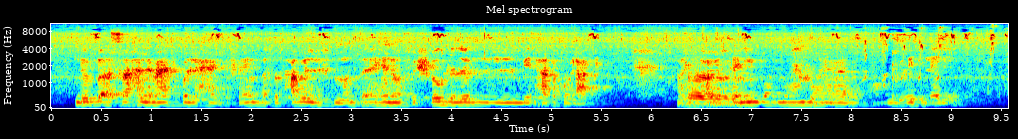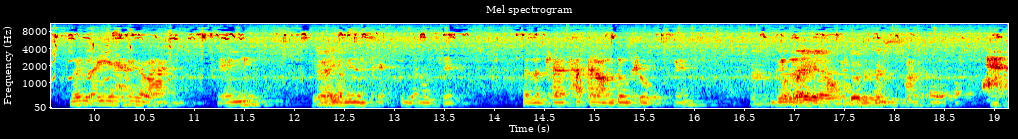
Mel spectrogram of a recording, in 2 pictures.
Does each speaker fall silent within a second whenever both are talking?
No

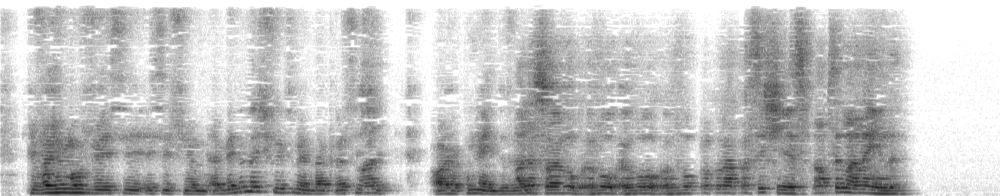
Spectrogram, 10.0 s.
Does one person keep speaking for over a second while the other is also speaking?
No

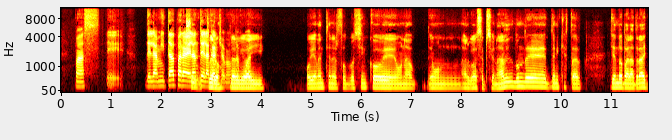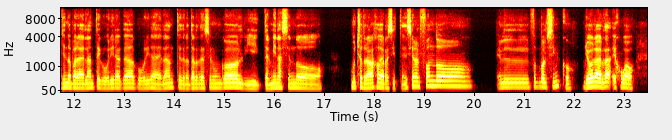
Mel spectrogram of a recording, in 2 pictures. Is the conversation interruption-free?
No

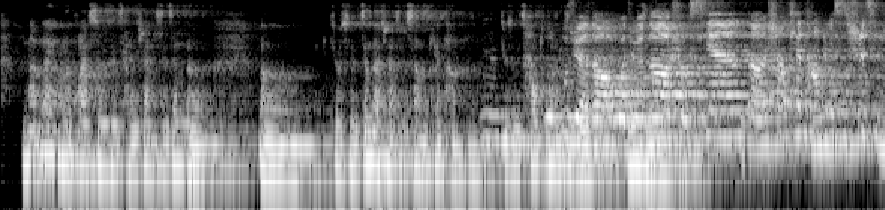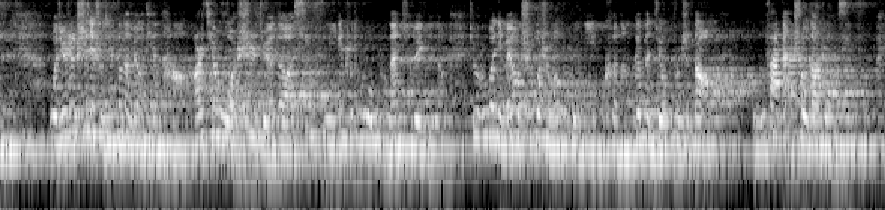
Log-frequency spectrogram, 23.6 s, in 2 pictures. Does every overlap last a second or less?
No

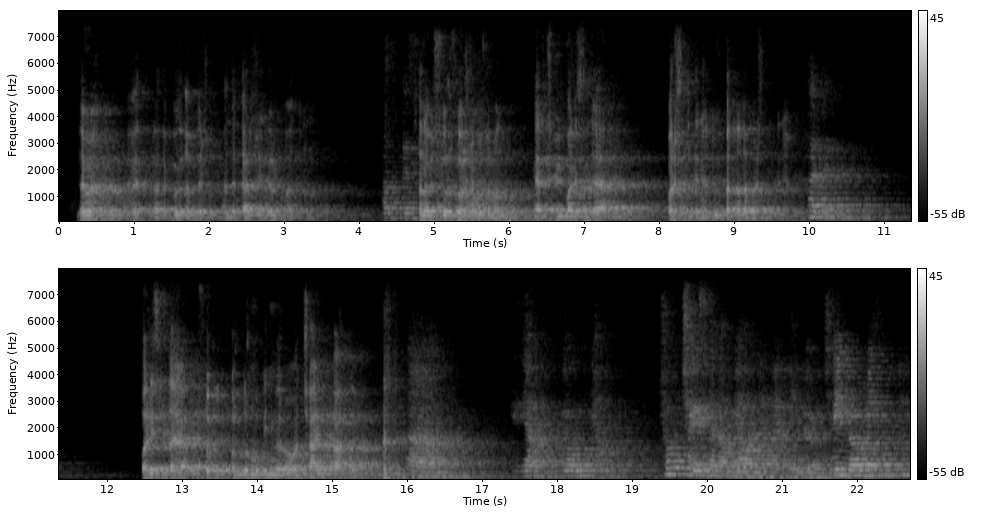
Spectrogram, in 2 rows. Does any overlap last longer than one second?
No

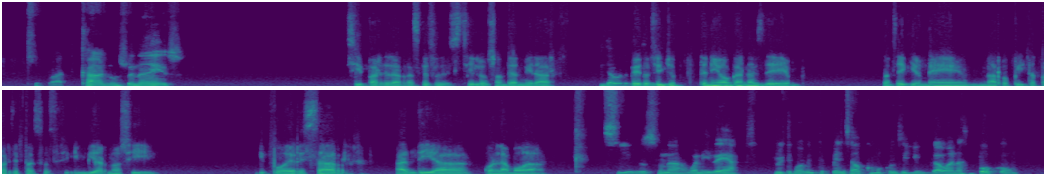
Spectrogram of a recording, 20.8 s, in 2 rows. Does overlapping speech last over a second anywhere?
No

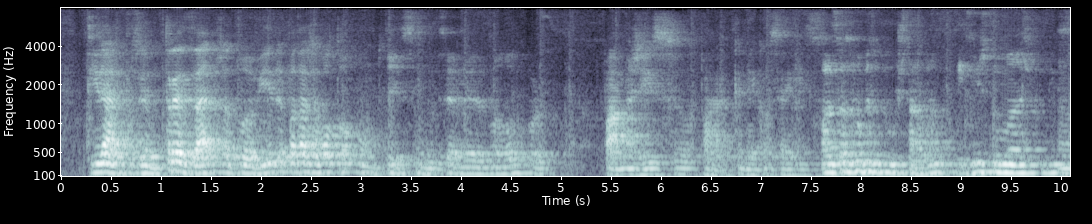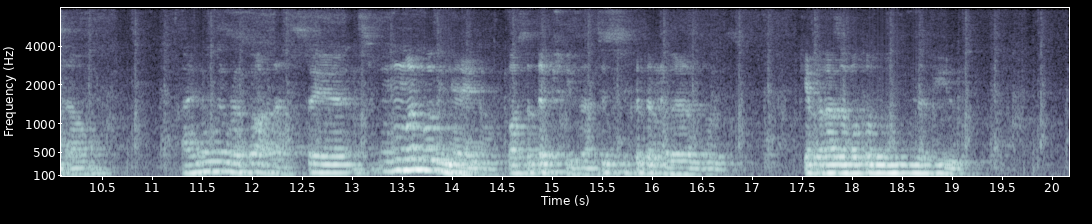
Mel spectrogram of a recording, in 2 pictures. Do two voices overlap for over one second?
No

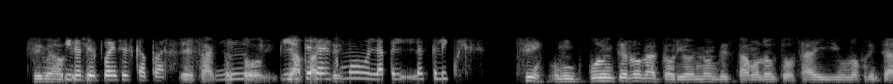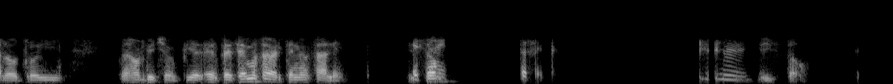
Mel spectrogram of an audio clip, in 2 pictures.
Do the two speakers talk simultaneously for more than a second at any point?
Yes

